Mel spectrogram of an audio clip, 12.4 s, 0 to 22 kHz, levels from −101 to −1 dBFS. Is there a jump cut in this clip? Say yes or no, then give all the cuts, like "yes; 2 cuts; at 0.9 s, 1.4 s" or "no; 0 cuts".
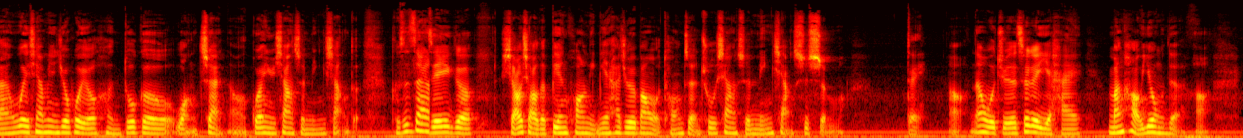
yes; 1 cut; at 4.3 s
